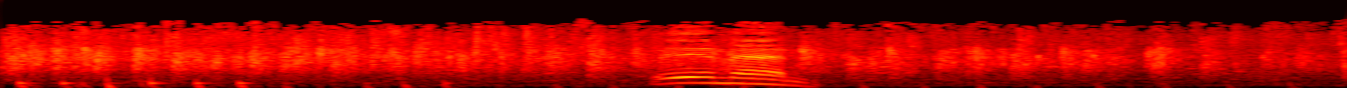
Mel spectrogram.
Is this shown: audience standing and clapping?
yes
